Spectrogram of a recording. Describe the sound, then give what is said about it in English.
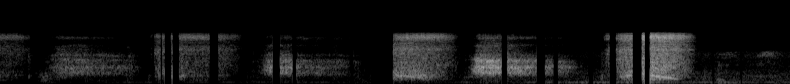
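A person doing power breathing: four sharp, forceful breaths drawn in through the nose, fairly loud, coming in quick rhythmic bursts with brief pauses between them and no talking. “Tony Robbins, power breathing. What is that? That's four breaths into the nose.”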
